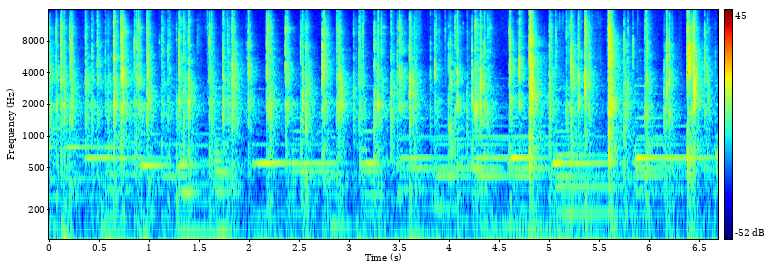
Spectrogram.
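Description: Tap shoes striking a stage floor in a fast tap-dance routine, rapid taps over piano accompaniment.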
